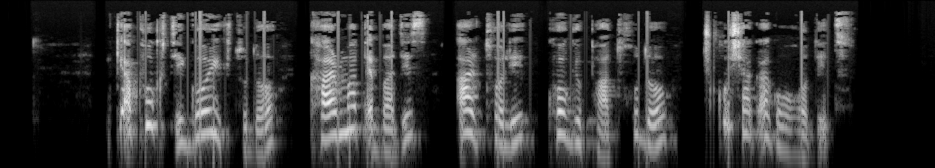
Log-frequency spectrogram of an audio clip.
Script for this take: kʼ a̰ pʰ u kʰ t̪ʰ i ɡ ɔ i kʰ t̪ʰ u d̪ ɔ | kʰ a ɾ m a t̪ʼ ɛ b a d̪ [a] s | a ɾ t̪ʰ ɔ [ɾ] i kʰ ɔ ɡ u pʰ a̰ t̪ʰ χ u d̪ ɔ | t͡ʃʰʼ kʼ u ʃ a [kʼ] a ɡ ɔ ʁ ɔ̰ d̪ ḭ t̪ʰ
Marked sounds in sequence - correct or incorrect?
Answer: incorrect: i, incorrect: l, correct

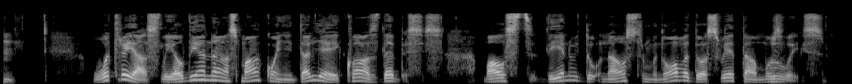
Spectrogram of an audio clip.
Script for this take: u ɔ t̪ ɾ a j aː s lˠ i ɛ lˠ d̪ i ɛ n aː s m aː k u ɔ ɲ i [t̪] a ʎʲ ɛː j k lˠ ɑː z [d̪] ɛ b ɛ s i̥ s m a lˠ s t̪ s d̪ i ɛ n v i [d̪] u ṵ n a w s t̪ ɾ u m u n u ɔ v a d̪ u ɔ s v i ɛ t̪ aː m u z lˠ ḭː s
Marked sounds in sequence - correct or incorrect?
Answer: incorrect: d̪, correct, correct

